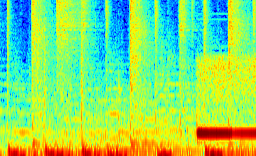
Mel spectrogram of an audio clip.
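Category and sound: signal or alarm, telephone ringing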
